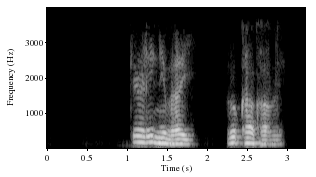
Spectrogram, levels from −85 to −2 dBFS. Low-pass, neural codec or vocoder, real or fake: 3.6 kHz; none; real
